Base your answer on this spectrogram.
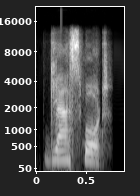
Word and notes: glasswort: Indian

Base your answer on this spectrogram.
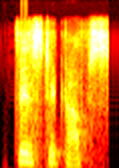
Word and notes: fisticuffs: Indian

